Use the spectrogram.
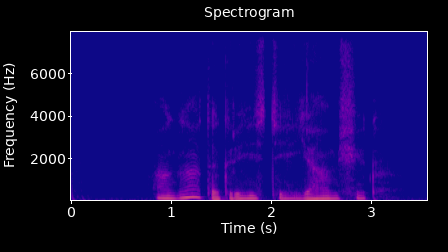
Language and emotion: Russian, sad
